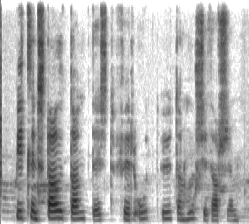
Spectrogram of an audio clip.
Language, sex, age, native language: Icelandic, female, 11, Icelandic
